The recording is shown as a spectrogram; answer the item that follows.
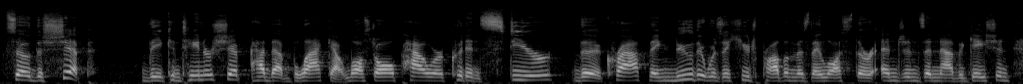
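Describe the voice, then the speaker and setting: A woman news anchor presenting live news in a partly conversational style. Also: fairly low pitch.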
